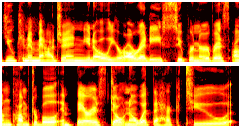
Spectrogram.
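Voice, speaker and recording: A woman's voice: medium pitch, little pitch movement, moderate pace, smooth, dry recording, clean studio sound. Chatty woman telling a true crime story. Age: adult mother. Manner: chatty, filler-heavy, casual swearing.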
